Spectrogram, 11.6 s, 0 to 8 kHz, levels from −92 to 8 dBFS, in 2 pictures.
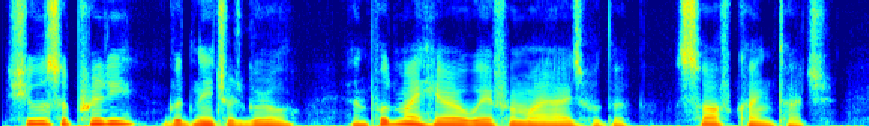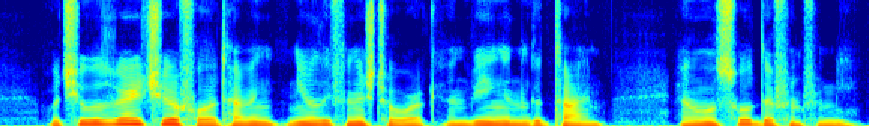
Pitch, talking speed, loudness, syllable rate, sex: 125 Hz, 210 wpm, -17 LUFS, 5.6 syllables/s, male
